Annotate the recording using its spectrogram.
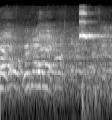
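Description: Spectators shouting, then about one and a half seconds in a thump on the wrestling mat and a short, shrill referee's whistle blast: the referee's signal that the match has been stopped on a fall.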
